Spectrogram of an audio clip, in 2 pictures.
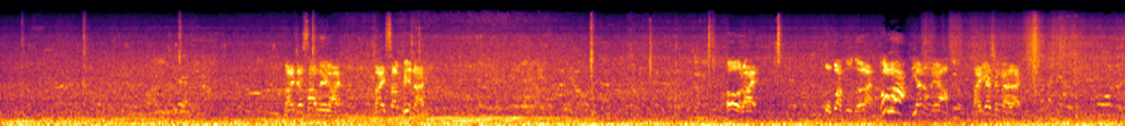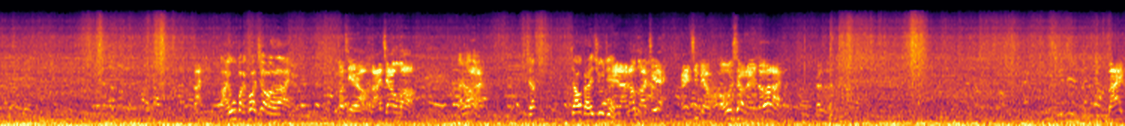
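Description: A crowd murmurs steadily all around.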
